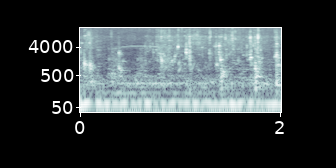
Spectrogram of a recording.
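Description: Water sloshing against the hull of a bass boat over a steady, uneven low rumble, with a few faint clicks.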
